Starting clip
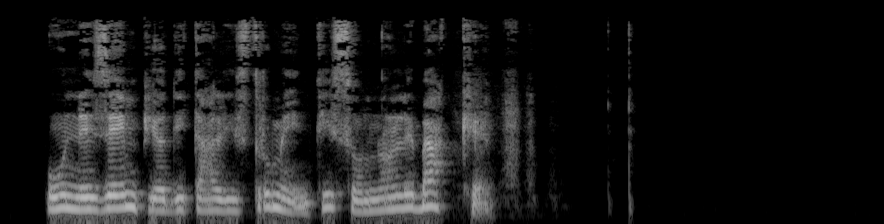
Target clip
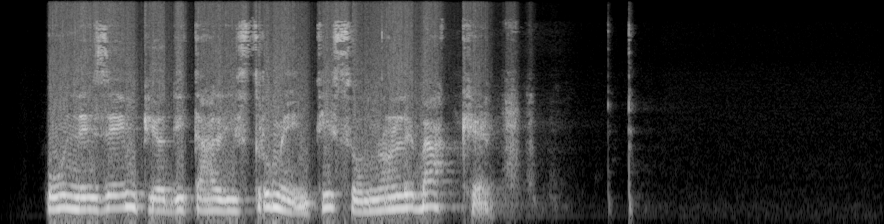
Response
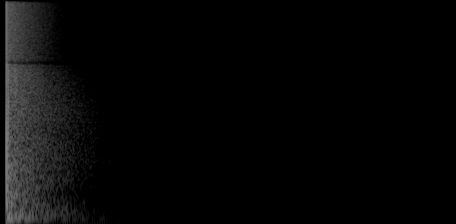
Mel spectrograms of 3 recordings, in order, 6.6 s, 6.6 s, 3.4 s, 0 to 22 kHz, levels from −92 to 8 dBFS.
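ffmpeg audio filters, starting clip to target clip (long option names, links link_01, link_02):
-filter_complex "[0:a]asplit=2[link_01][link_02];[1:a]atrim=start_sample=2205,lowpass=2500[link_03];[link_02][link_03]afir=irnorm=-1:irlink=0,volume=-24dB[link_04];[link_01][link_04]amix=inputs=2:normalize=0,acrusher=bits=3:mode=log:mix=0:aa=0.000001,dynaudnorm=framelen=110:gausssize=3:maxgain=11.5dB,alimiter=level_in=9.5dB:limit=-1dB:release=50:level=0:latency=1,volume=-1dB"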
